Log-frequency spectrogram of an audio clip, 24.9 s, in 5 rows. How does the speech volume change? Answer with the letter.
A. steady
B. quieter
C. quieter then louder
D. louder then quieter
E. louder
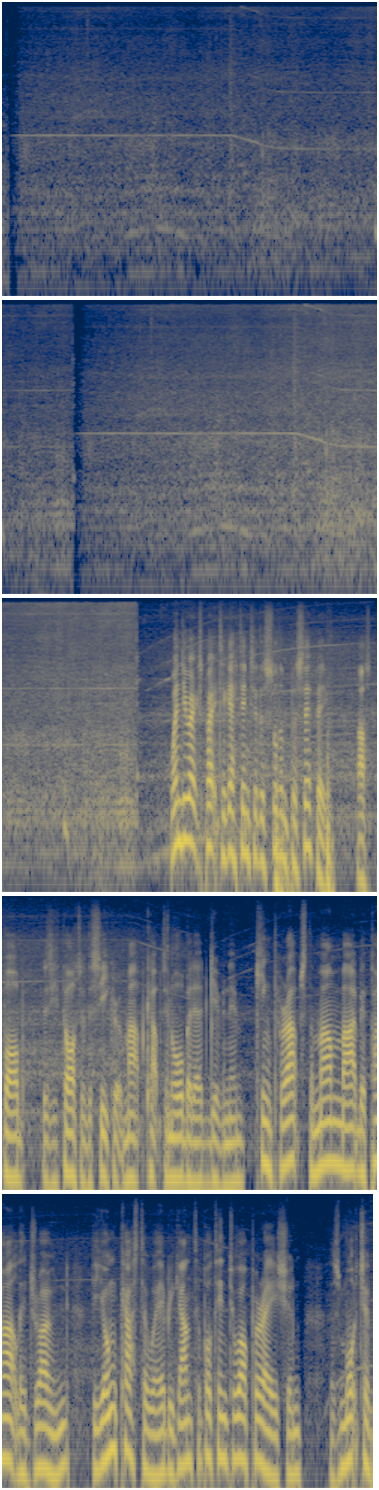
A.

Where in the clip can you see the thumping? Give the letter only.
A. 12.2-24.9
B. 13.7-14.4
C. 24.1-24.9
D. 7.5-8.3
B.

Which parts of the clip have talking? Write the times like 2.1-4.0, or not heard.
12.2-24.9.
